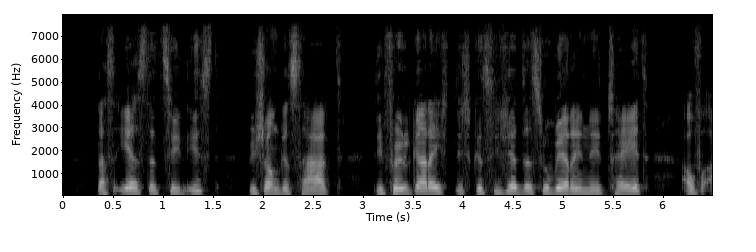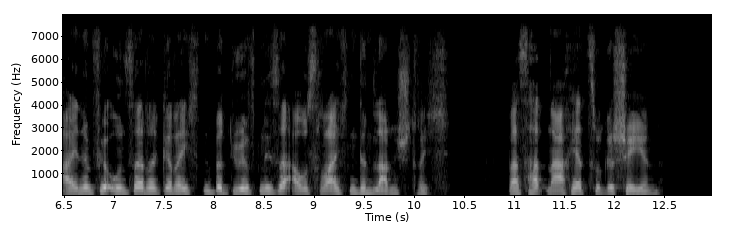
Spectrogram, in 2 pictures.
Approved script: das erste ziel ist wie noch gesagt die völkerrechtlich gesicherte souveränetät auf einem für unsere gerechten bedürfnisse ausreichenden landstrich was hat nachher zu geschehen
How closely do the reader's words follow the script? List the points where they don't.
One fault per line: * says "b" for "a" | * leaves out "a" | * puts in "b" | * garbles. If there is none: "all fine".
* says "schon" for "noch"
